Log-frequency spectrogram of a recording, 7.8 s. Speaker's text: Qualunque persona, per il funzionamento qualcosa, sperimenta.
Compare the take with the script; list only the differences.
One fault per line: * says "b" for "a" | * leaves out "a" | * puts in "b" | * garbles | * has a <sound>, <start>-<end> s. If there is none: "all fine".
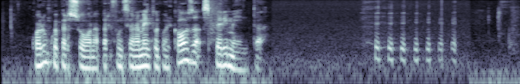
* has a laugh, 5.4-6.9 s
